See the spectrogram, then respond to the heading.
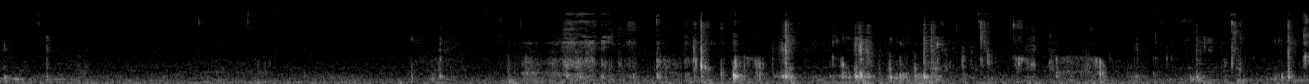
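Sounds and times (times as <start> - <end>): close chewing with crunches: 4.3 - 13.0.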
